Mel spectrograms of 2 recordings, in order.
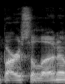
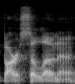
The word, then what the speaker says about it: Barcelona: Yeah, they pronounce like every C or S they pronounce like with a lisp. Oh, that's how they pronounce it. Okay, Yeah. I thought you were saying like, that's actually how it's supposed to be pronounced. I mean, in Barcelona it is, but everywhere else in Spain does not speak like that. So they call it Barcelona, and then everyone there calls it Barcelona.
